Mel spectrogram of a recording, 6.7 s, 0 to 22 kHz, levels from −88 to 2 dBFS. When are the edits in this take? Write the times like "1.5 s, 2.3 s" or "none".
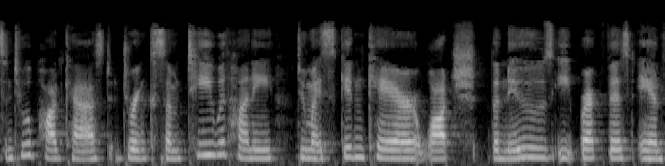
2.9 s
